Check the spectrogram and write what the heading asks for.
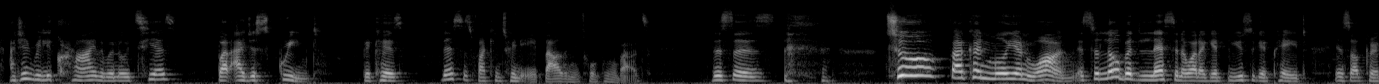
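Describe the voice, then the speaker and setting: Young South African woman, South African accent, low voice, animated storytime vlogger who swears and flares up. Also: a little fast. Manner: animated, swears freely, swings from low asides to loud outbursts. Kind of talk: storytime vlog. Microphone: small handheld gimbal camera.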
